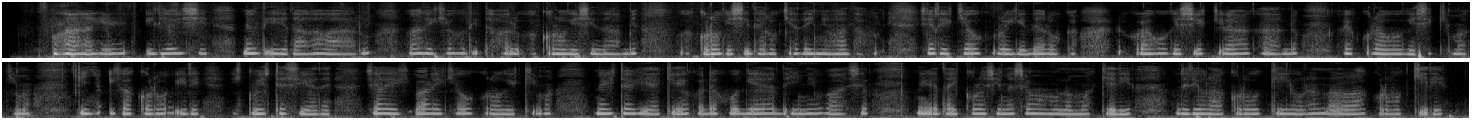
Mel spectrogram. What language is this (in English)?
Kikuyu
